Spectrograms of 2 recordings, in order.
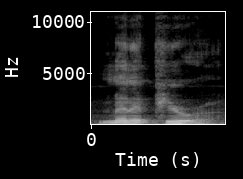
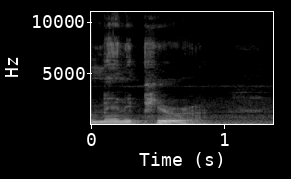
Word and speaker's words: Manipura: The Sanskrit name of this chakra is Manipura, or Manipura, whichever way you want to pronounce it.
